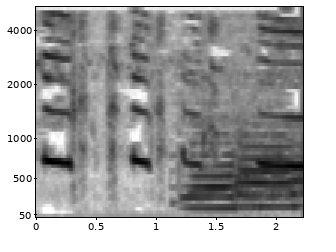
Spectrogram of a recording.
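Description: A sick dog with a twisted stomach whimpers quietly, giving two short, high whines and then a longer, sustained, wavering whine that carries to the end.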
